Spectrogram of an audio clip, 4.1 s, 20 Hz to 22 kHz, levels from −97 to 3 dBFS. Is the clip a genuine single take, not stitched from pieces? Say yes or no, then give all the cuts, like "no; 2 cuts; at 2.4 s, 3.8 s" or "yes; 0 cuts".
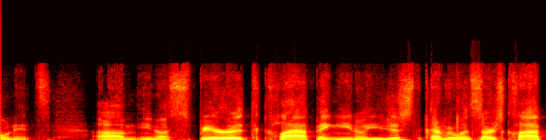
yes; 0 cuts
